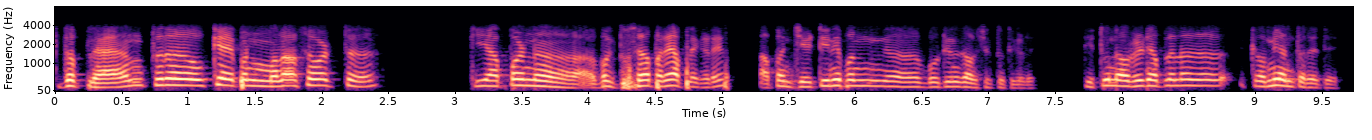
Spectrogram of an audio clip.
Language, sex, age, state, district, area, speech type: Marathi, male, 30-45, Maharashtra, Raigad, rural, conversation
